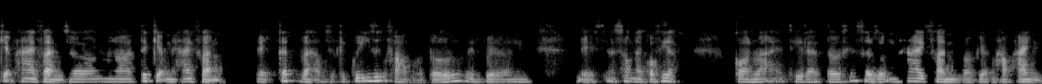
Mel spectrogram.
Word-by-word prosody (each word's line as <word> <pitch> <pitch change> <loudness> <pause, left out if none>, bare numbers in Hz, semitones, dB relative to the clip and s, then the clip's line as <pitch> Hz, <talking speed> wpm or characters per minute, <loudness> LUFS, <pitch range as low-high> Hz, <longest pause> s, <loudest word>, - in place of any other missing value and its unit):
kiệm - - +3
2 135 -1 +4
phần 120 -4 +7
cho, 125 +2 -1 0.2
a 125 0 -1
tiết 155 - +4
kiệm 120 - +3
này 115 - -1
2 135 0 +2
phần 105 -3 +5 0.4
để 110 -3 -2
cất 160 - +4
vào 110 -4 0
d 115 - -11
cái 125 - -7
quỹ 150 +4 +2
dự 170 +1 +3
phòng 110 -11 -1
của 100 0 -11
tớ 125 +9 +2
về 145 -5 -3
về 110 0 -1 0.6
để 105 0 -3
s - - -13
sau 140 +1 -3
này 125 -3 -1
có 115 - +2
việc. 140 +1 +1 0.5
Còn 125 -2 +1
lại 125 +1 -2
thì 130 - -2
là 120 0 -2
tớ 120 0 +2
sẽ 125 - -6
sử 120 - +4
dụng 125 +3 +1 0.2
2 145 -1 +5
phần 115 -3 +3
vào 110 0 -4
việc 115 -1 -1
học 110 0 -1
hành 110 -3 +3
120 Hz, 240 wpm, -26 LUFS, 110-130 Hz, 0.6 s, phần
